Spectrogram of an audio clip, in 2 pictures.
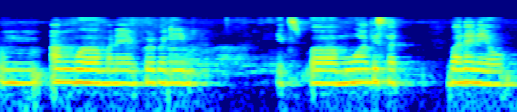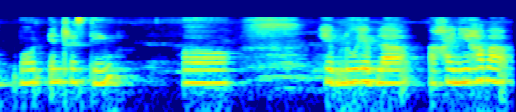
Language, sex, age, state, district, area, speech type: Bodo, female, 18-30, Assam, Udalguri, rural, spontaneous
